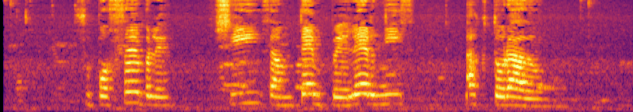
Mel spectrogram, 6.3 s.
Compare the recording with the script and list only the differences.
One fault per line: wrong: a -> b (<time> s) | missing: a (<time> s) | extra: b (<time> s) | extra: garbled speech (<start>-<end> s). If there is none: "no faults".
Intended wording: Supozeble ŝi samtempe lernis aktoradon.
no faults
